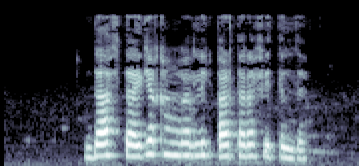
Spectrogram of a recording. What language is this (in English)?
Uzbek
